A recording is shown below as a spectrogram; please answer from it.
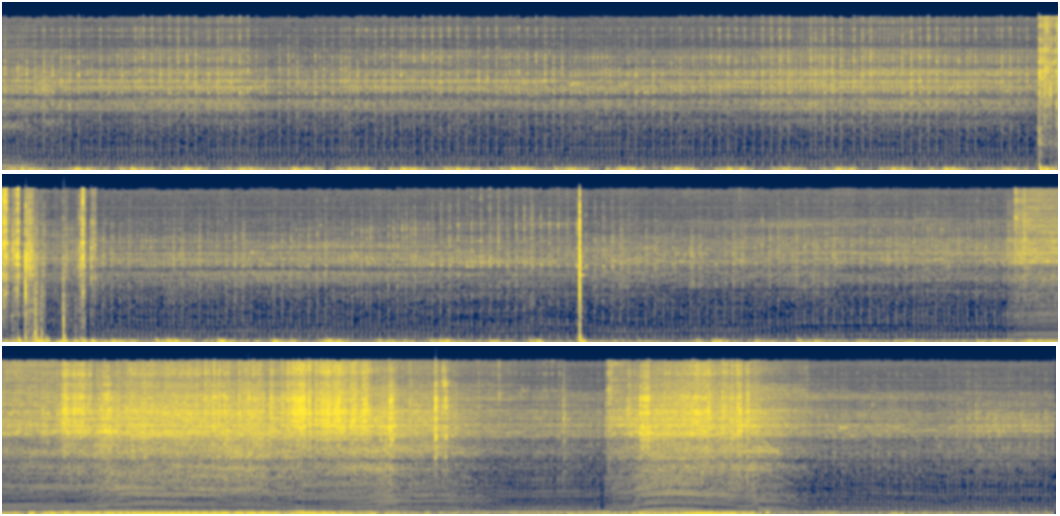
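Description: Two-stroke gas stick edger idling with a throbbing, uneven beat, then revved up and let back down twice in the second half. A brief clatter of knocks about ten seconds in.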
